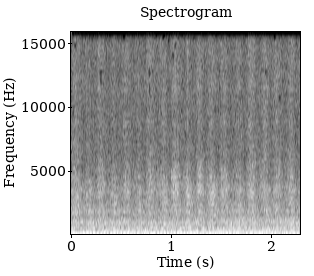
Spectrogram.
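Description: Toothbrush scrubbing isopropanol over the pins of a soldered QFP chip on a circuit board to clean it, a soft steady rubbing.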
